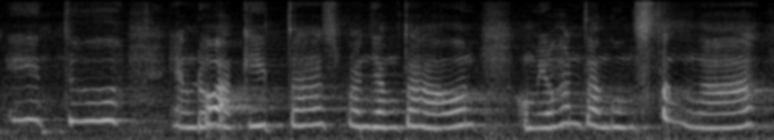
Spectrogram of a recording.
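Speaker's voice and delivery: high, slow mock-weeping voice; imitated tearful wife. Wife explains the answered prayer, imitated tearful voice. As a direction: draw each phrase out high and weepy.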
